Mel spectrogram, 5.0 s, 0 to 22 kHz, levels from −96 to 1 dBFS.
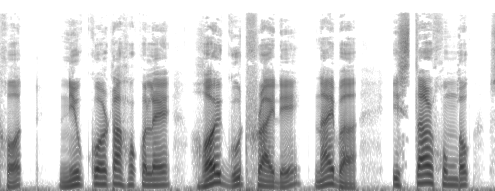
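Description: Right near the end of the speech, at about 4.56 s, there's a quick glitch lasting roughly 40 ms, and it's damaged data in the compressed stream. A short run of the encoded data went bad, so the decoder misread those frames, lost its footing and had to hunt for the next valid frame header before it could carry on. What you hear is a brief blip that breaks off and ends by 4.60 s.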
